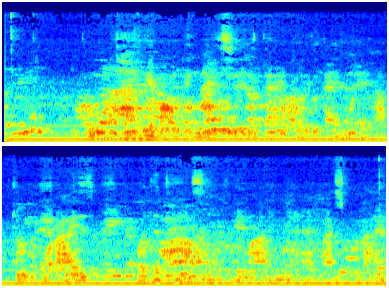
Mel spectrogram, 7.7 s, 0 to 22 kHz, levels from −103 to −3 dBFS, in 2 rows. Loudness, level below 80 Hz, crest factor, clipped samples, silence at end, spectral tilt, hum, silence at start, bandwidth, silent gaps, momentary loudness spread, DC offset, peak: -27 LUFS; -52 dBFS; 18 dB; under 0.1%; 0 s; -7 dB/octave; none; 0.05 s; 16.5 kHz; none; 11 LU; under 0.1%; -8 dBFS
